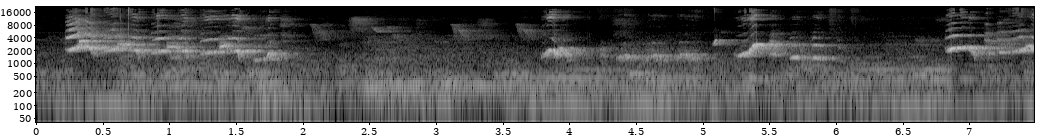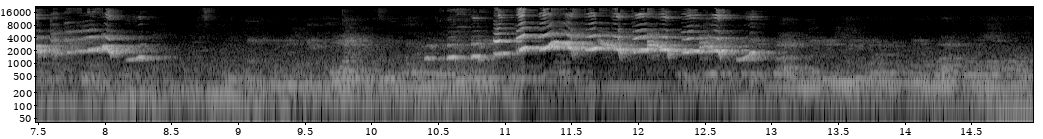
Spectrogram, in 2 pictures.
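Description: A cockatiel sings a run of rising, warbled whistles mixed with harsh chattering notes.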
